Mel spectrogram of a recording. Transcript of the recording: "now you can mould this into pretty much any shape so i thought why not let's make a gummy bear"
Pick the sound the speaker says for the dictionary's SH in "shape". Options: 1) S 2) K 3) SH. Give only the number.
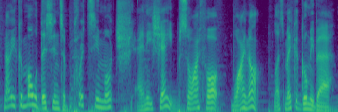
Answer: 3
